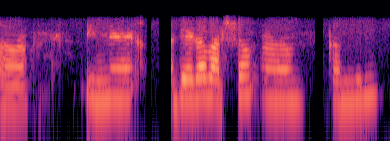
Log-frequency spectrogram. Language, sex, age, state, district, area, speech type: Malayalam, female, 45-60, Kerala, Kozhikode, urban, conversation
